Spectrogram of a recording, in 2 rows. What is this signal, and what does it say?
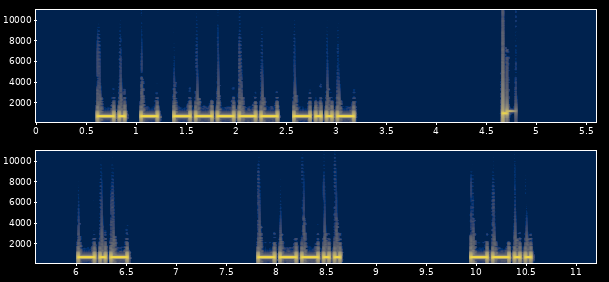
Morse code, heard as a keyed tone, about 22 wpm, spaced as for 11 wpm, 700 Hz. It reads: NT0X K8Z
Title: USA Call Signs - 4 Characters - 8x Character Spacing - 22wpm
